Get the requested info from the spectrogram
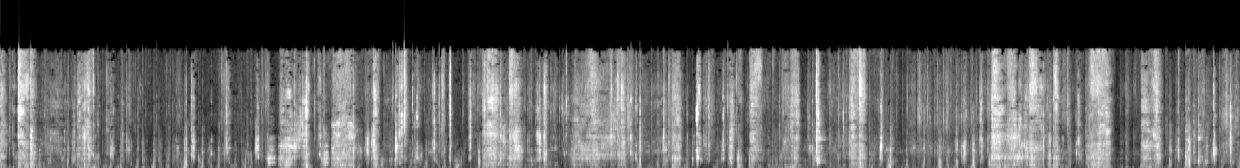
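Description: Close-miked chewing and lip smacking of a person eating tender steamed chicken off the drumstick, with many quick, wet clicks and smacks from the mouth.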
